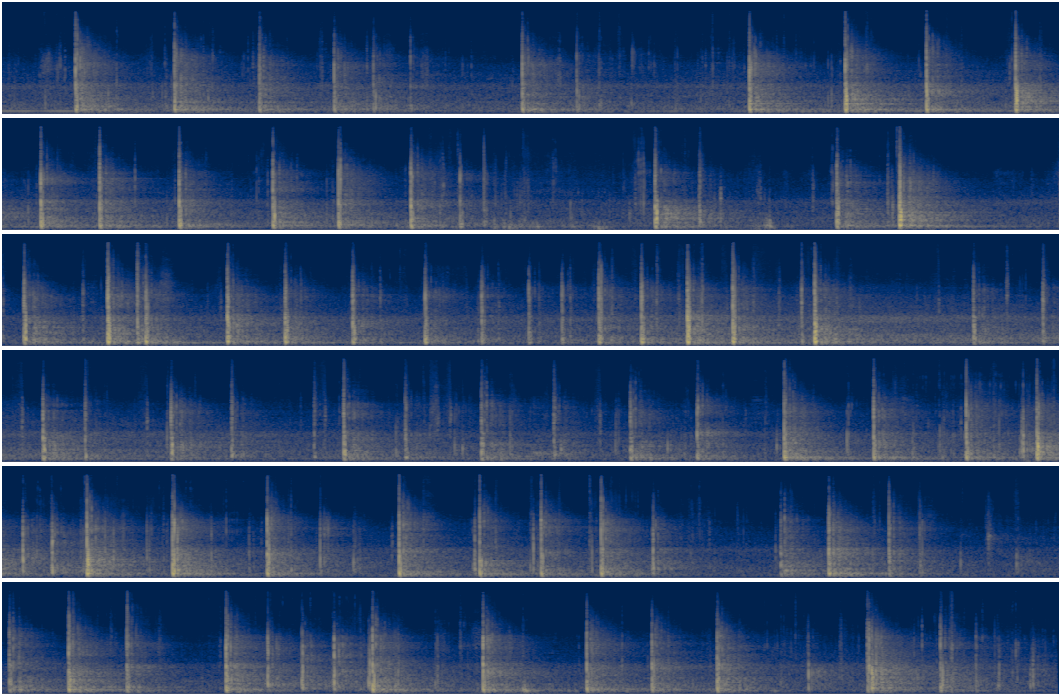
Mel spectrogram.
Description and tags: Basket ball on a concrete floor
Sounds recorded from a prision.
ball, basket, basketball, bounce, concrete, floor, play, prison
